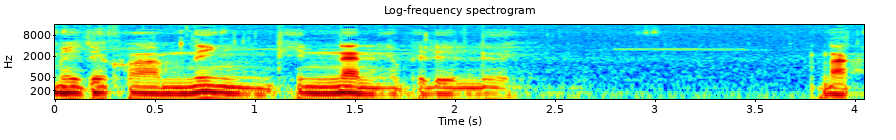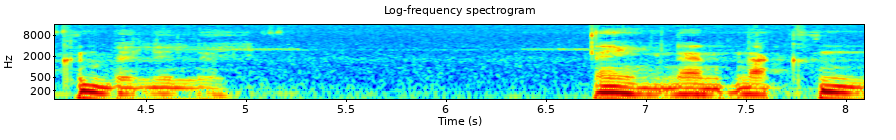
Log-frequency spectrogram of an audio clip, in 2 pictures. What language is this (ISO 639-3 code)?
tha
